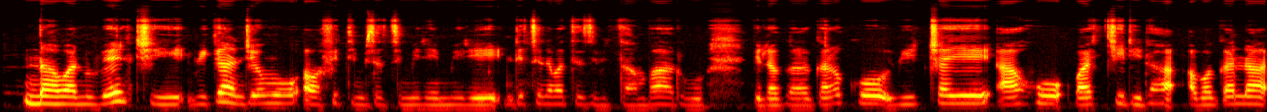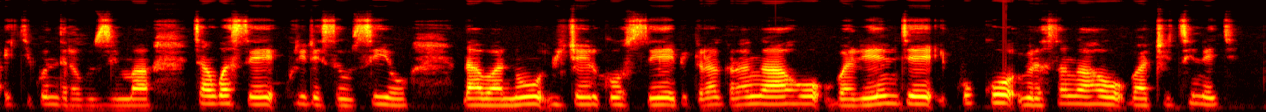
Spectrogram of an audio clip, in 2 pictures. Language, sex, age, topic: Kinyarwanda, female, 25-35, health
